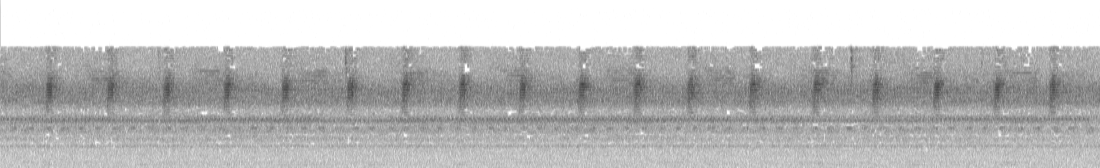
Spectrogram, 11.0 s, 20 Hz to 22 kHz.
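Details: Summer-night cricket chorus in rural woodland. Crisp high-pitched pulses come at an even pace, roughly one every 0.6 seconds, layered over a constant high insect drone with a soft low-frequency background.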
